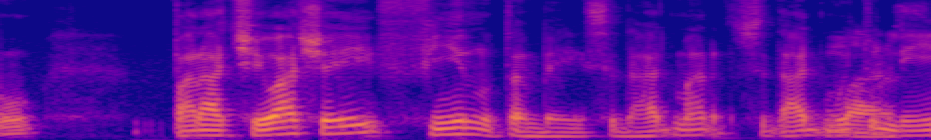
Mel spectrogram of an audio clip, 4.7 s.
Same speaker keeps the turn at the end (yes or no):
yes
